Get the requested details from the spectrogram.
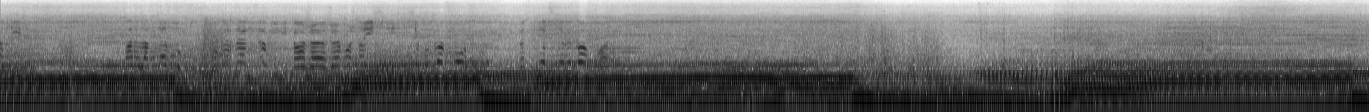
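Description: A quad bike engine drones steadily, revving up and down.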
